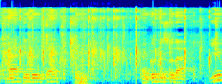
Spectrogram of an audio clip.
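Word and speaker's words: Busche: You got it right, Matthew Boucher.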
